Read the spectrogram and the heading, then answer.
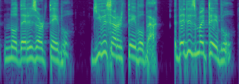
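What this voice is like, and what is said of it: Thick Russian accent, touch of German. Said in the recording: “huge, what I thought was maybe like a German Danish guy, but with a thick like Russian accent”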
